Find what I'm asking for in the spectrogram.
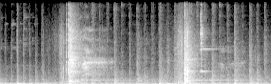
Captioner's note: chopping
